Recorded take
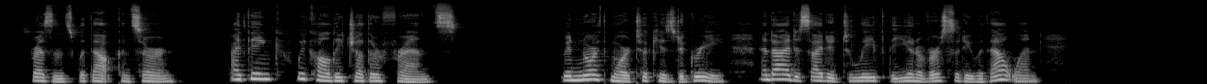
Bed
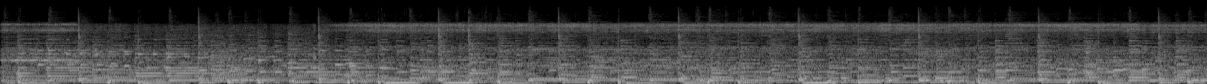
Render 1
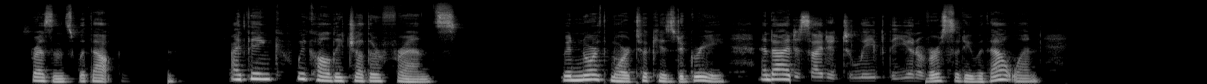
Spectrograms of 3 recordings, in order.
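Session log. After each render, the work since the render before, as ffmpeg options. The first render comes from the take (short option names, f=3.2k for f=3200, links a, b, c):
-filter_complex "[0:a]asettb=1/sr,asplit=3[a][b][c];[a]atrim=end=7.904[d];[b]atrim=start=7.9:end=9.26,asetpts=PTS-STARTPTS,afade=t=in:d=0.004:c=qsin,afade=t=out:st=1.356:d=0.004:c=qsin,highpass=f=440:w=0.5412,highpass=f=440:w=1.3066,equalizer=f=460:t=q:w=4:g=-5,equalizer=f=740:t=q:w=4:g=-3,equalizer=f=1.5k:t=q:w=4:g=4,equalizer=f=2.8k:t=q:w=4:g=3,equalizer=f=4.1k:t=q:w=4:g=9,lowpass=f=8.4k:w=0.5412,lowpass=f=8.4k:w=1.3066[e];[c]atrim=start=9.256[f];[d][e]acrossfade=d=0.004:c1=hsin:c2=qsin[g];[g][f]acrossfade=d=0.004:c1=qsin:c2=hsin,asplit=2[h][i];[h]atrim=end=1.68,asetpts=PTS-STARTPTS,afade=t=out:st=1.07:d=0.61:c=exp[j];[i]atrim=start=1.68,asetpts=PTS-STARTPTS,afade=t=in:d=0.004:c=hsin[k];[j][k]concat=n=2:v=0:a=1"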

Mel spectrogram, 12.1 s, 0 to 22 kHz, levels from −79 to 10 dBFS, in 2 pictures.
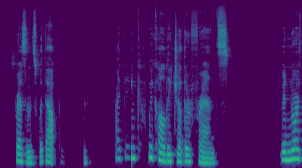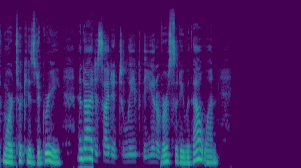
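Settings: -filter_complex "[0:a]asettb=1/sr,asplit=3[a][b][c];[a]atrim=end=7.504[d];[b]atrim=start=7.5:end=7.92,asetpts=PTS-STARTPTS,afade=t=in:d=0.004:c=qsin,afade=t=out:st=0.416:d=0.004:c=qsin,aeval=exprs='if(lt(val(0),0),0.708*val(0),val(0))':c=same[e];[c]atrim=start=7.916[f];[d][e]acrossfade=d=0.004:c1=hsin:c2=qsin[g];[g][f]acrossfade=d=0.004:c1=qsin:c2=hsin,asplit=2[h][i];[h]atrim=end=2.63,asetpts=PTS-STARTPTS,afade=t=out:st=1.72:d=0.91[j];[i]atrim=start=2.63,asetpts=PTS-STARTPTS,afade=t=in:d=0.004:c=hsin[k];[j][k]concat=n=2:v=0:a=1"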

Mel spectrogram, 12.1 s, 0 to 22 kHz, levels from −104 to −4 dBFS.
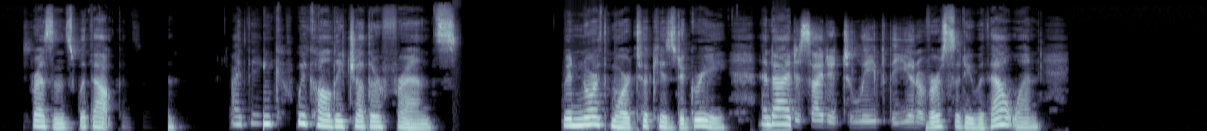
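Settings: -filter_complex "[0:a]asettb=1/sr,asplit=3[a][b][c];[a]atrim=end=4.524[d];[b]atrim=start=4.52:end=6.04,asetpts=PTS-STARTPTS,afade=t=in:d=0.004:c=qsin,afade=t=out:st=1.516:d=0.004:c=qsin,aeval=exprs='sgn(val(0))*max(abs(val(0))-0.00158,0)':c=same[e];[c]atrim=start=6.036[f];[d][e]acrossfade=d=0.004:c1=hsin:c2=qsin[g];[g][f]acrossfade=d=0.004:c1=qsin:c2=hsin"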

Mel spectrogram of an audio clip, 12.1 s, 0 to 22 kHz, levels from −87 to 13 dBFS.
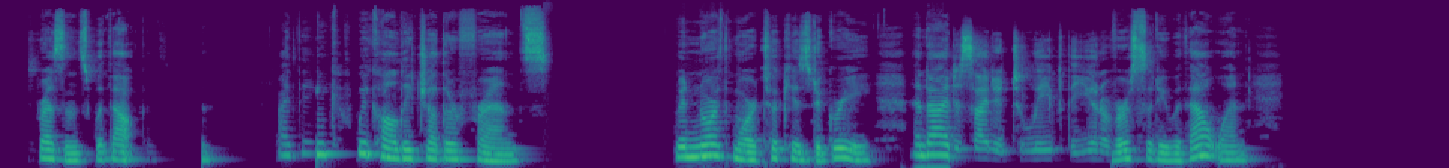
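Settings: -af "highshelf=f=9k:g=9,bandreject=f=50:t=h:w=6,bandreject=f=100:t=h:w=6,bandreject=f=150:t=h:w=6,bandreject=f=200:t=h:w=6,bandreject=f=250:t=h:w=6,bandreject=f=300:t=h:w=6,bandreject=f=350:t=h:w=6"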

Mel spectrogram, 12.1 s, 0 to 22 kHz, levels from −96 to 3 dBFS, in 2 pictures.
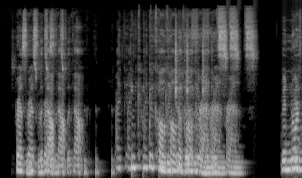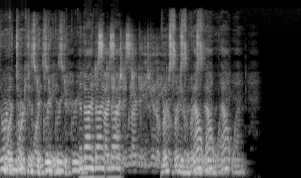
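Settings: -filter_complex "[0:a]asplit=2[a][b];[b]adelay=17,volume=-5.5dB[c];[a][c]amix=inputs=2:normalize=0,aecho=1:1:228|547|605:0.668|0.562|0.112"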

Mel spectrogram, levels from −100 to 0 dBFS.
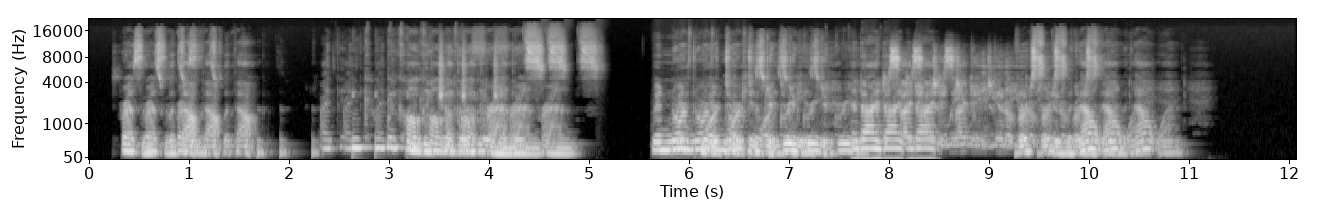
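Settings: -af "volume=5dB,alimiter=limit=-3dB:level=0:latency=1"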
